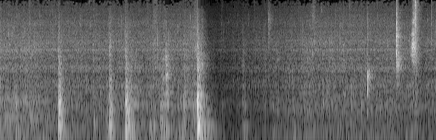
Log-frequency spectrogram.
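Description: Corned beef and potatoes cooking in a home kitchen pan, with a few scattered sharp stirring scrapes and clinks against the pan over a faint background sizzle, fairly close, with no talk.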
